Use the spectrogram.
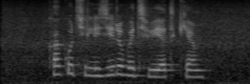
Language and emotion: Russian, neutral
